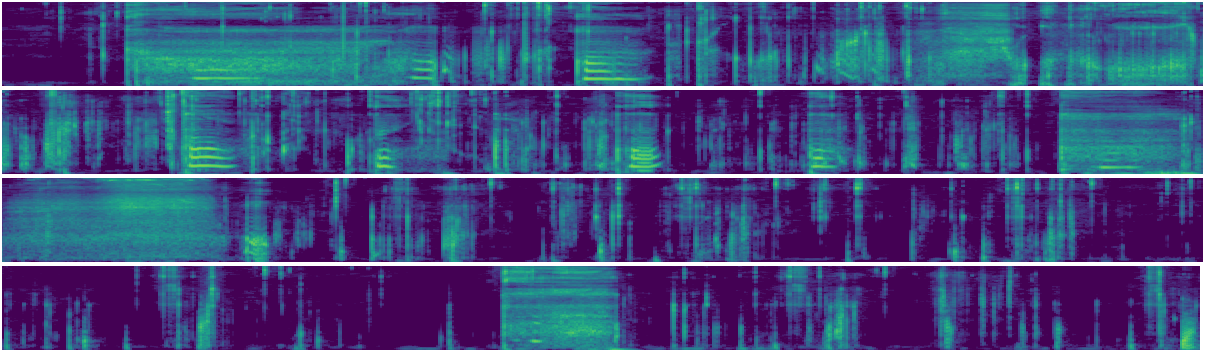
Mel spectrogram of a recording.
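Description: Food is bitten and chewed with many crisp, close crunches in uneven bursts, separated by quieter pauses and soft mouth sounds.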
